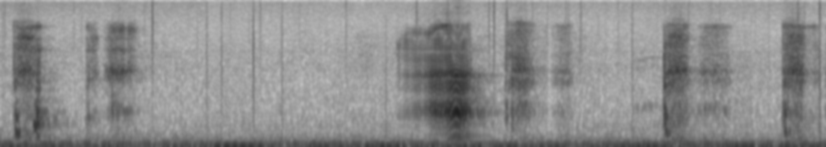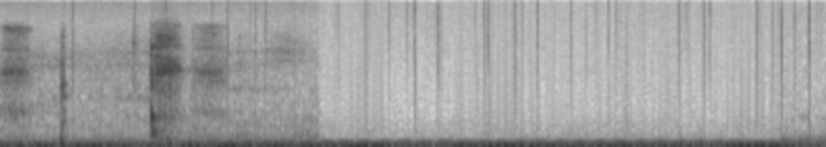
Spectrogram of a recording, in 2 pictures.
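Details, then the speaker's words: An infant with severe pneumonia gives short, clipped, near-mechanical grunting cries and breaths, with bronchial breathing almost audible: expiratory grunting. "The following sounds were made by an infant with severe pneumonia. Note the grunting near mechanical sound of the crying and breathing. One can almost hear the bronchial breathing in this example."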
